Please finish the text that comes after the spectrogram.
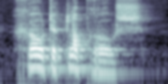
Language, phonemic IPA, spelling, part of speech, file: Dutch, /ˌɣroː.tə ˈklɑp.roːs/, grote klaproos, noun, Nl-grote klaproos.ogg
- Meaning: synonym of gewone klaproos (“common poppy, Papaver rhoeas”)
